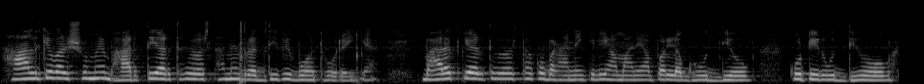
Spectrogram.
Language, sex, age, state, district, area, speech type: Hindi, female, 60+, Madhya Pradesh, Balaghat, rural, spontaneous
